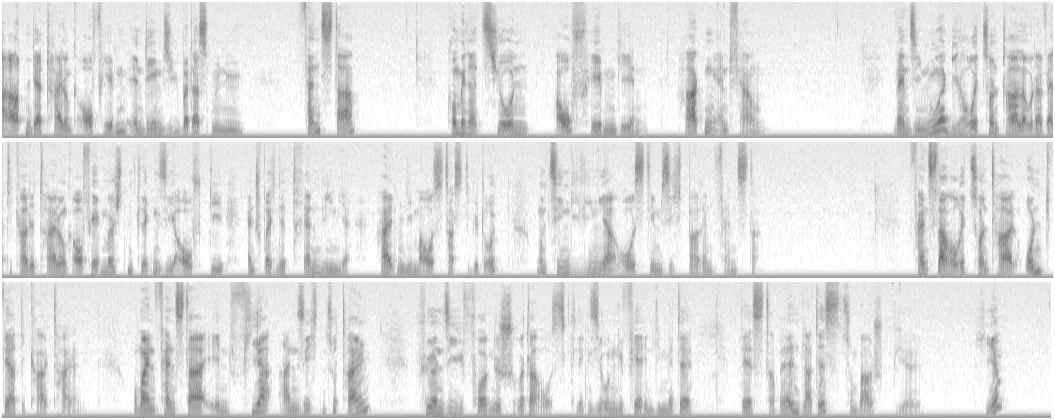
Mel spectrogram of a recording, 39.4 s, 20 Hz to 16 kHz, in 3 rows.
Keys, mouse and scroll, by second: 3.6 click, 8.9 click, 37.3 click.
